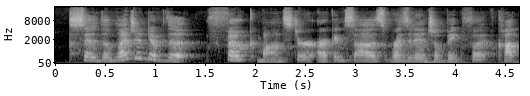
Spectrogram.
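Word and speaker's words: Fouke: because I was like Hey how do you pronounce this why folk what's it spell like f o u k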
